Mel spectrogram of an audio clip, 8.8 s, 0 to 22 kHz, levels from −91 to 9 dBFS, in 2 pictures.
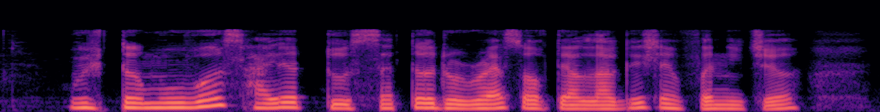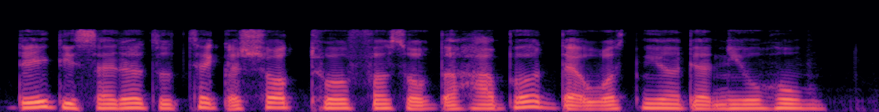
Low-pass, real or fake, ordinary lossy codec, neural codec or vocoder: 7.2 kHz; fake; none; codec, 16 kHz in and 24 kHz out, 2.2 kbps, FireRedTTS-2 codec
